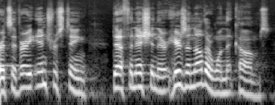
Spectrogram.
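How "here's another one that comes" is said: usual speaking voice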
